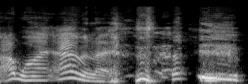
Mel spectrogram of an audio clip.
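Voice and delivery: slow, high, laughing request; laughing through it. Retold or imitated. Dying man answering his angel, laughing slowly. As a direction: laugh while pleading for help.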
